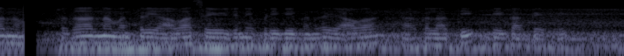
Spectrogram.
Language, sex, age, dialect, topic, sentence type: Kannada, male, 41-45, Dharwad Kannada, banking, question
